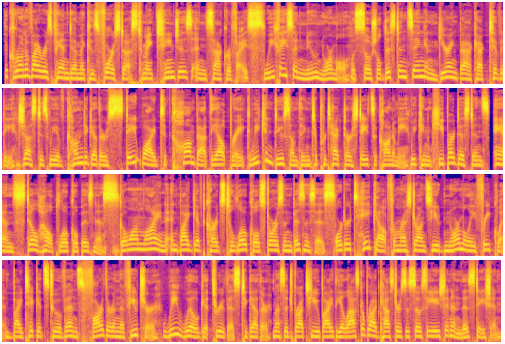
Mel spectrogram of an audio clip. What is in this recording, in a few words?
female VO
